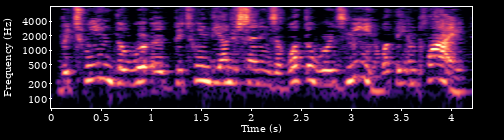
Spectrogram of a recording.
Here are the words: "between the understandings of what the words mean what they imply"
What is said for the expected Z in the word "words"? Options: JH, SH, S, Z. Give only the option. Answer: Z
